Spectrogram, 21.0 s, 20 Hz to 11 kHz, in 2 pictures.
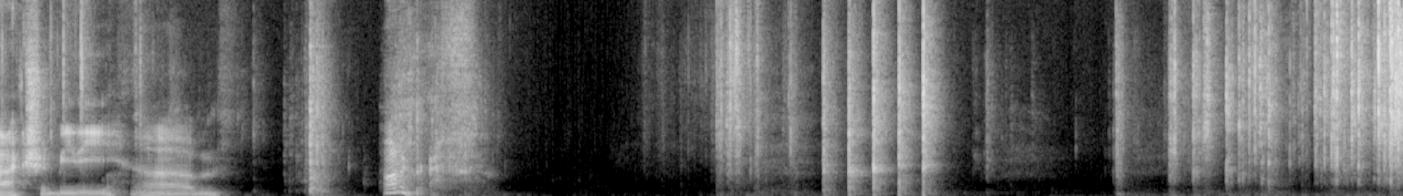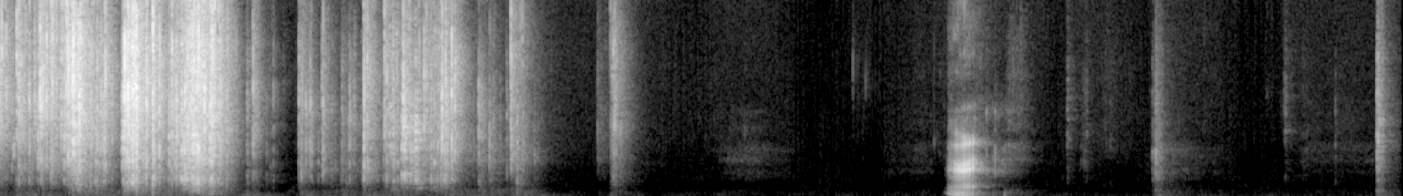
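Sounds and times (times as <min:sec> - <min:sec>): wrapper crinkling and tearing: 0:09.0 - 0:14.5.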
